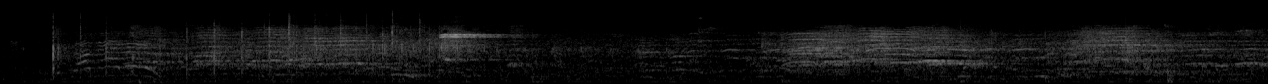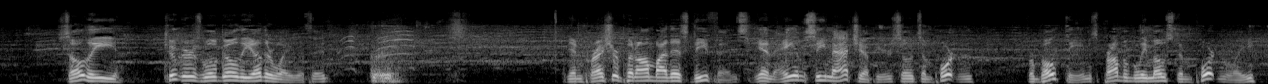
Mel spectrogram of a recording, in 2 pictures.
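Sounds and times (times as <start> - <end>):
indistinct voices: 11.7 - 25.3
speech: 13.3 - 16.8, 18.3 - 25.3
large crowd at a game groaning after a missed shot: 13.4 - 25.3.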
